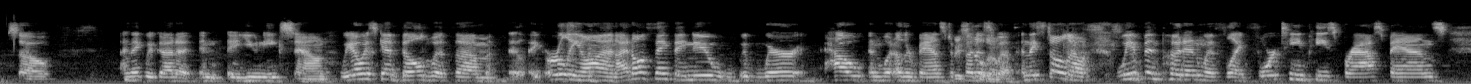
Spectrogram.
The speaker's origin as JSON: {"language": "English", "town": "Calgary", "region": "Alberta", "country": "Canada", "said": "And I said, oh, we're from Canada. Because you could say Calgary, and a lot of times people would be like, what state is that in?"}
